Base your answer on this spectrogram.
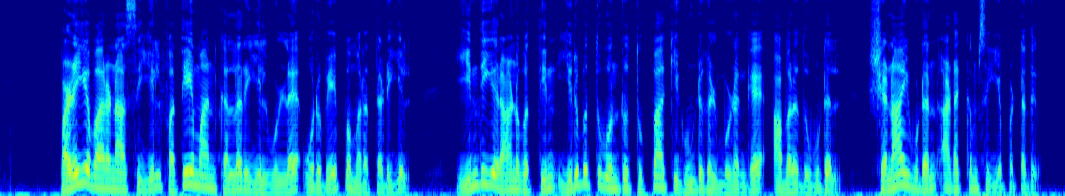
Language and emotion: Tamil, neutral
